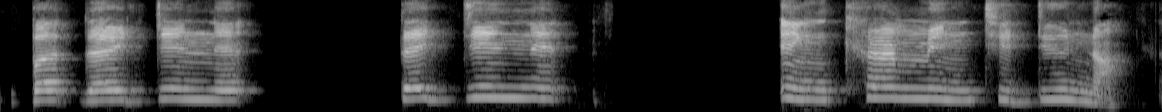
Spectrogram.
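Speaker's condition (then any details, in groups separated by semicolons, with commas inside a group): Cerebral palsy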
